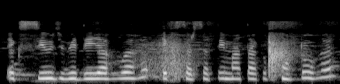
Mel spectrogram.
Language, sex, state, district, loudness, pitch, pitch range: Hindi, female, Bihar, West Champaran, -16 LUFS, 265 Hz, 255-275 Hz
